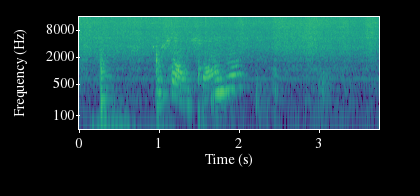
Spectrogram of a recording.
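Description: Onion and garlic with curry paste are stirred in a hot pan, giving a few scraping strokes over a soft sizzle. Someone briefly speaks nearby.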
